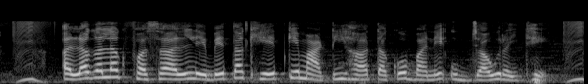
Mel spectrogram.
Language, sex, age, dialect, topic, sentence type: Chhattisgarhi, female, 41-45, Eastern, agriculture, statement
